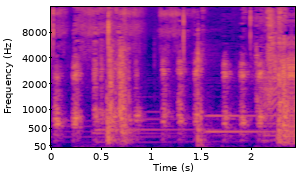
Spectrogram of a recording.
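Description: Chickens in Minecraft cluck in a rapid run of short calls, close and clear with nothing else under them.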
